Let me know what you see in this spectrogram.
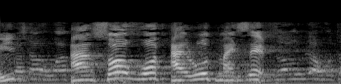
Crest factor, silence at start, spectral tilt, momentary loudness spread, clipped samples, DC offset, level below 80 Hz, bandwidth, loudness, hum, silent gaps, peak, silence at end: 18 dB; 0 s; -4 dB/octave; 13 LU; under 0.1%; 0.7%; -48 dBFS; 7.6 kHz; -20 LUFS; none; none; -4 dBFS; 0 s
